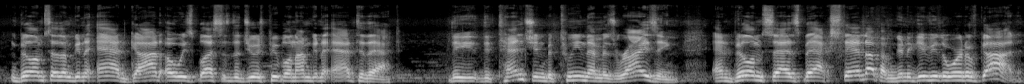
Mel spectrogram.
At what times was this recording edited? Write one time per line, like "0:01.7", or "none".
0:04.5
